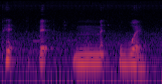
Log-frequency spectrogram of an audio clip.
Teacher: They are those consonants which are produced between the two lips. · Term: bilabial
